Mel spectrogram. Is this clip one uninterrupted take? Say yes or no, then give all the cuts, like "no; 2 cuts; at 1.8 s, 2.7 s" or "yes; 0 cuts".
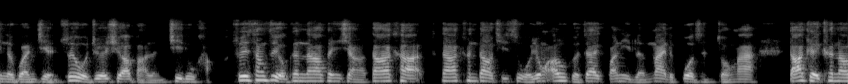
no; 1 cut; at 2.2 s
